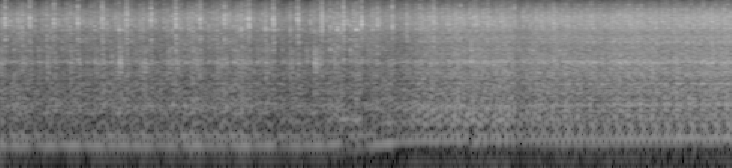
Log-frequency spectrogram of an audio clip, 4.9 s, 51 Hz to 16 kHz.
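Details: Jeep Cherokee 4.0L stroker with OBX header, heard at idle through a tube at the back of the engine: quick steady ticking about three per second, rising with revs; the cheap supplied header gasket had blown apart, an exhaust leak fixed with a Felpro gasket.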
